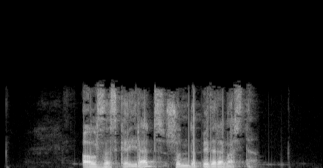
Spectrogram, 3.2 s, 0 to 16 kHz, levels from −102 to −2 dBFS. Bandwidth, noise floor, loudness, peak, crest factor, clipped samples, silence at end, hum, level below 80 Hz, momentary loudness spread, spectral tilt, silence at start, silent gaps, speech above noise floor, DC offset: 8.4 kHz; -72 dBFS; -20 LUFS; -4 dBFS; 18 dB; under 0.1%; 0.7 s; none; -46 dBFS; 8 LU; -5.5 dB/octave; 0.8 s; none; 52 dB; under 0.1%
